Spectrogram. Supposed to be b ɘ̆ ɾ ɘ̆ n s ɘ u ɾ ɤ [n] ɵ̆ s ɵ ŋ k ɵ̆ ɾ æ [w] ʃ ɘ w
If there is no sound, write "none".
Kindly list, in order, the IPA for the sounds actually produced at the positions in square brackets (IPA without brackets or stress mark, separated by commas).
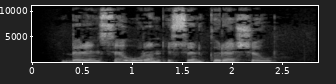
n, none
